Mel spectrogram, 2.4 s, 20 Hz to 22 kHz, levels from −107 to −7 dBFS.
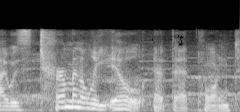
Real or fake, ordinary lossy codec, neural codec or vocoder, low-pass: fake; AAC, 48 kbps; codec, 16 kHz in and 24 kHz out, 2.2 kbps, FireRedTTS-2 codec; 7.2 kHz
